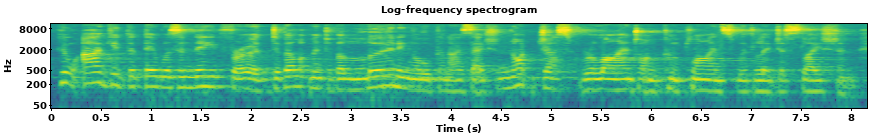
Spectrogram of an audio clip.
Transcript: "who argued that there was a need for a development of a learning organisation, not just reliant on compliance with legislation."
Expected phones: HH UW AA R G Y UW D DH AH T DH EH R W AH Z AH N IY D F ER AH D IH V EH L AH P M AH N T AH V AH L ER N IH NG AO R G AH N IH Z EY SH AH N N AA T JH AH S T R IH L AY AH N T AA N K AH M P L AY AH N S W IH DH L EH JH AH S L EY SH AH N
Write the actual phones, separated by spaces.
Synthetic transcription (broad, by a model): HH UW AA R G Y UW D DH AH T DH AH R W AH Z AH N IY D F ER AH D IH V EH L AH P M AH N T AH V AH L ER N IH NG AO R G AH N IH Z EY AH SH N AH T JH AH S T R IH L AY AH N T N K AH M P L AY AH N S W IH DH L EH JH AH S L EY SH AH N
